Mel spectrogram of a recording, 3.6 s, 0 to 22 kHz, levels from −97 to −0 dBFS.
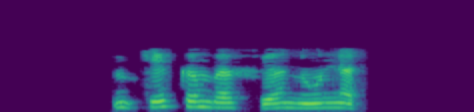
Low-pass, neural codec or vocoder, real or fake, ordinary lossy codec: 3.6 kHz; none; real; MP3, 24 kbps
